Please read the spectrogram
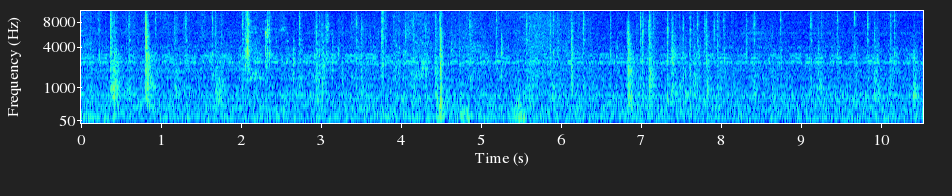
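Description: Steady rumble of a vehicle heard from inside its cabin, with scattered sharp clicks and knocks, the loudest about four and a half seconds in.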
